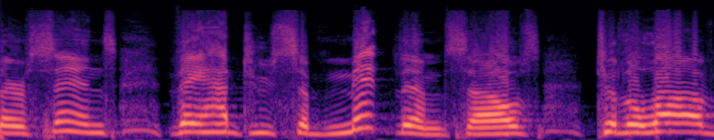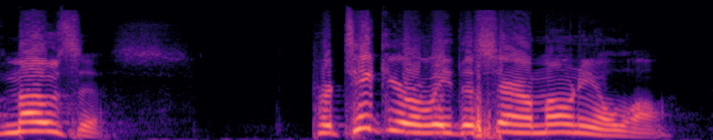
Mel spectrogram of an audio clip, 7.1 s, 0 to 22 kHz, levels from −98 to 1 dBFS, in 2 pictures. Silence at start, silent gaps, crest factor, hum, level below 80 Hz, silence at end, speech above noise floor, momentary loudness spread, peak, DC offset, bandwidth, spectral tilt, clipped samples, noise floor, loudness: 0 s; none; 14 dB; none; -70 dBFS; 0.3 s; 49 dB; 12 LU; -14 dBFS; under 0.1%; 15.5 kHz; -5.5 dB/octave; under 0.1%; -76 dBFS; -27 LUFS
